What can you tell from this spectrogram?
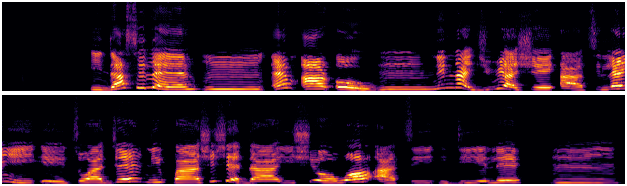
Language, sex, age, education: Yoruba, female, 15-29, tertiary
